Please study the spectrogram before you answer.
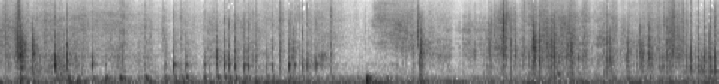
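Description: Long pink acrylic nails and fingertips tap, trace and scratch across the pages of an open, thin, flexible glossy paper magazine lying flat on a wooden table, with pages flipped in between. Rapid, crisp, dry taps mix with bright papery scratching and rustling. There is a low soft thump partway through.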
